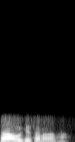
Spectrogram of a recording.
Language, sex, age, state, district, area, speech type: Tamil, male, 18-30, Tamil Nadu, Pudukkottai, rural, conversation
